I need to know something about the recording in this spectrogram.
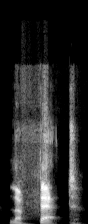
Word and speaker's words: Lafayette: People from Lafayette, Tennessee, which is what I just said, pronounce it Lafette. Yeah, they just roll through it quickly.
